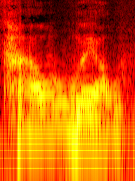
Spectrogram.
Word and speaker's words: Hallel: So the word Hallel really should be pronounced Hallel. There should be three Lamets. Hal, Hey Lamet, Lel, Lamet, Lamet. But instead of writing it with three Lamets, we only write it with two Lamets, and we put a Dagesh in the Lamet.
